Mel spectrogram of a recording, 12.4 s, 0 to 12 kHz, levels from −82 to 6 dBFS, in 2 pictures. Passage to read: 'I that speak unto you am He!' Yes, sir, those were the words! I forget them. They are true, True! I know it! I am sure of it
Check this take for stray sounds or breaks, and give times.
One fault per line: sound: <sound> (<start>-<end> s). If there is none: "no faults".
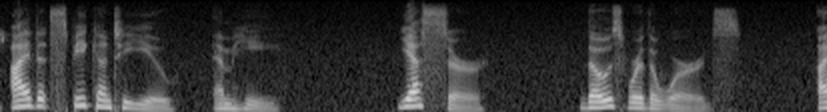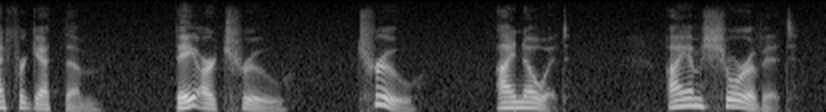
no faults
